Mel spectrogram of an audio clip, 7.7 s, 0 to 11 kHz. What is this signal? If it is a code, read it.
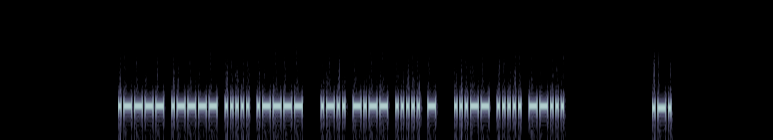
Morse code, heard as a keyed tone, about 46 wpm, 700 Hz. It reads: 1151 LY5T 357 R
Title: Worked All Europe DX Contest - QTC Exchange - 45wpm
